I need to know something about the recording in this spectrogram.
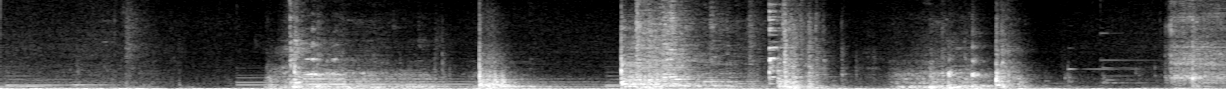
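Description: An oven door creaks open and thuds shut.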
